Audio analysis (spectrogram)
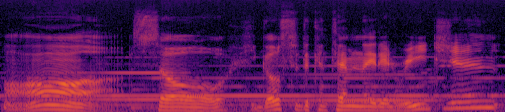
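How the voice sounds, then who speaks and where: A man giving casual gameplay commentary as a streamer, in short, relaxed-paced remarks. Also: mid-range voice, takes it slowly. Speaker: gaming streamer. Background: loud game music.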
